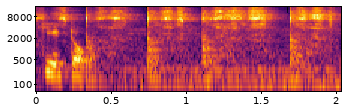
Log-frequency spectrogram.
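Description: Chalk writing on a blackboard: a quick, irregular run of taps and scrapes as words are written.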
